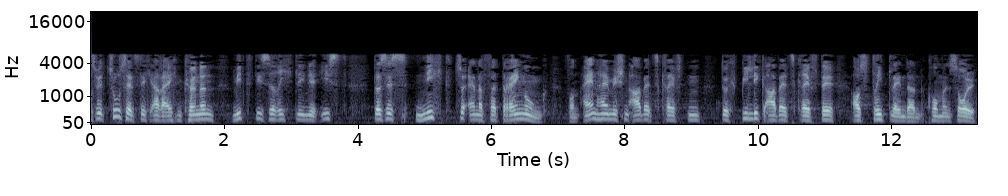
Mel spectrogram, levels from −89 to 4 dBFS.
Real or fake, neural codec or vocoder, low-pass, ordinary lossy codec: real; none; 5.4 kHz; none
